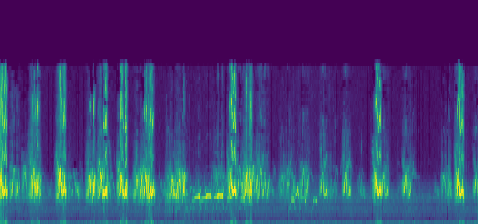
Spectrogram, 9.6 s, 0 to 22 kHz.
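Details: Fish delivery at an osprey nest, Dunrovin Ranch, 14 July 2021: insistent high-pitched chirps in irregular runs, with a softer whistled note midway, above a low steady hum.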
